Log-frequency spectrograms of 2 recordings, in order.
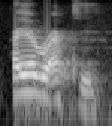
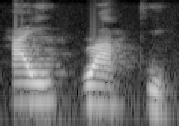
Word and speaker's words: hierarchy: Then another word is here on the first syllable we have a drift. So it is hierarchy hierarchy hierarchy hierarchy and not hierarchy.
